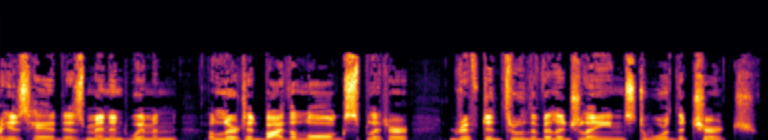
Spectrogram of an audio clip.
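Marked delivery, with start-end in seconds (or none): none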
